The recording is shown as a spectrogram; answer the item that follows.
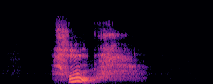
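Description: A person sneezing once, about half a second in: a sudden loud burst with a brief falling voiced part that trails off within a second.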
